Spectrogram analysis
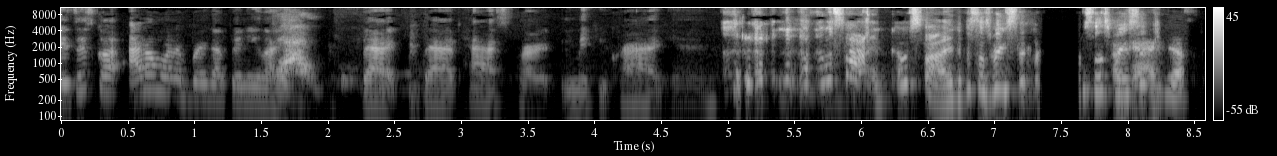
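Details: Adult speakers in conversation; typical speech.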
